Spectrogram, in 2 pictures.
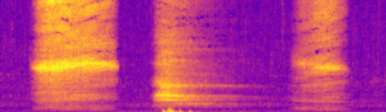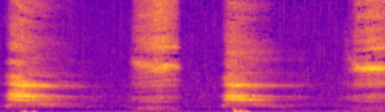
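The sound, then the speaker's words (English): Deep, slow breathing during a guided breathing exercise, with six soft, airy swells of inhaling and exhaling separated by quiet pauses, some breaths ending in a light nasal snort. “envisioning that fresh mountain air filling up every channel of the lungs, and then exhaling, letting something go.”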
